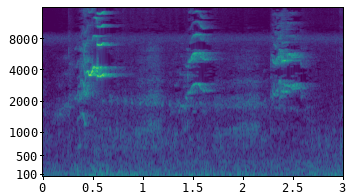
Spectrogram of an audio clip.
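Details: Lorikeets at a cafe: three harsh, buzzy screeches roughly one second apart, each a short broadband burst, over a quiet low background hum.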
